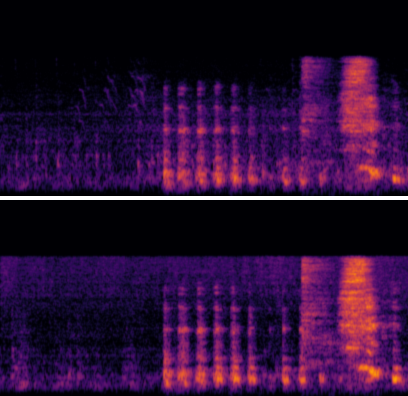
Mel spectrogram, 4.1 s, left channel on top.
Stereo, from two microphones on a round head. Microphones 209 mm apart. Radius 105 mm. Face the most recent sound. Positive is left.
turn(degrees=-45)  # may be behind; listen again after turning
